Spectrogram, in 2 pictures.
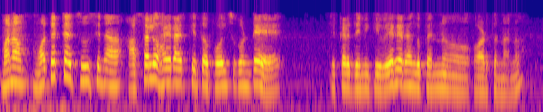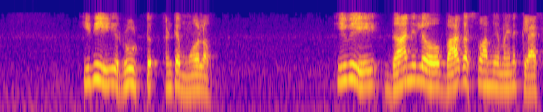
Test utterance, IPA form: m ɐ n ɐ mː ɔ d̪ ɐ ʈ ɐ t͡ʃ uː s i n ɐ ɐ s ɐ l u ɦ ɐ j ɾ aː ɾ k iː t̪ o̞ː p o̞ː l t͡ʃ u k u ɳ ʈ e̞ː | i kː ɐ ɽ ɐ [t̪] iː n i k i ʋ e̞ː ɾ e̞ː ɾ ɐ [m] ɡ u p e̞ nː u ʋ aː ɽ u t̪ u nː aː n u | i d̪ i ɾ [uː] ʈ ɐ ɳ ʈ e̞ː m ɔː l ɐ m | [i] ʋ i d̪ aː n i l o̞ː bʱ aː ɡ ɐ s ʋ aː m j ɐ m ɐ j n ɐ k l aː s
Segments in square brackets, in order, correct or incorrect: incorrect, incorrect, correct, correct

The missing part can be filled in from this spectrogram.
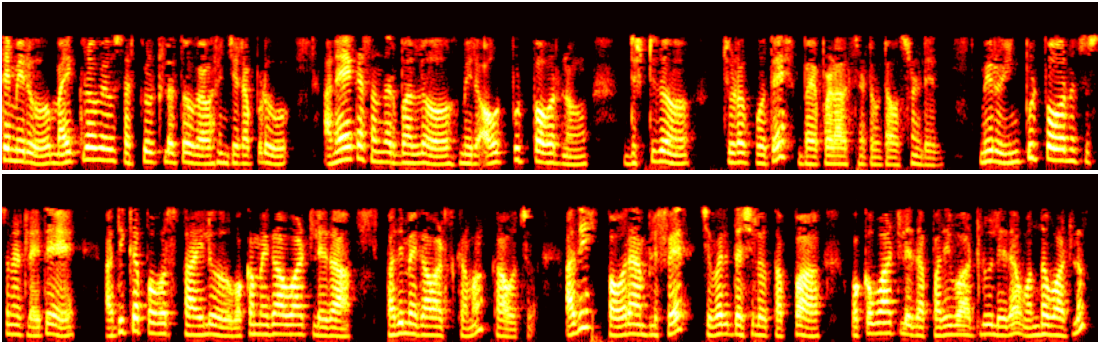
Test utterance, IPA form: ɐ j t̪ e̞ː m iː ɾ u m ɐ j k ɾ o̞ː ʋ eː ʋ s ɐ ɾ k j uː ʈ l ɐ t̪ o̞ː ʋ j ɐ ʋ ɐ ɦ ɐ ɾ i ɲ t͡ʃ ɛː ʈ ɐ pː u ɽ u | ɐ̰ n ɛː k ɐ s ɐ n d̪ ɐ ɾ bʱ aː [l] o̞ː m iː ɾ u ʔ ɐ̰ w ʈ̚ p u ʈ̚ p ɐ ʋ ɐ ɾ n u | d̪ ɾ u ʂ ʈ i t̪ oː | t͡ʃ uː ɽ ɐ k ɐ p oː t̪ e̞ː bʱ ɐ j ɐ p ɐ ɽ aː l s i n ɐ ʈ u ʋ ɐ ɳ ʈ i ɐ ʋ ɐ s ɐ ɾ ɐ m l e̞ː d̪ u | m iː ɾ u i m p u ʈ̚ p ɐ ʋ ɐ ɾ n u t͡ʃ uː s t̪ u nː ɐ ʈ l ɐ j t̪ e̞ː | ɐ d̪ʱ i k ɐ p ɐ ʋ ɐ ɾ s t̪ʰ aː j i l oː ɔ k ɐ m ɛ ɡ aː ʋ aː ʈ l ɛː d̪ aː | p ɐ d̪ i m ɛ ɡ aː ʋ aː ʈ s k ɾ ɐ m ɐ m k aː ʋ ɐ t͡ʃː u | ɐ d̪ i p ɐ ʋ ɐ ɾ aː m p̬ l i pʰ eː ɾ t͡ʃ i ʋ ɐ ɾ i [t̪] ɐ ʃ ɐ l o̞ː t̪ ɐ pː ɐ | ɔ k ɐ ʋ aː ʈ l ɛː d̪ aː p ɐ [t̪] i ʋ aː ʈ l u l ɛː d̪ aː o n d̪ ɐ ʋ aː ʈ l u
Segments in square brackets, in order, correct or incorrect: incorrect, incorrect, incorrect

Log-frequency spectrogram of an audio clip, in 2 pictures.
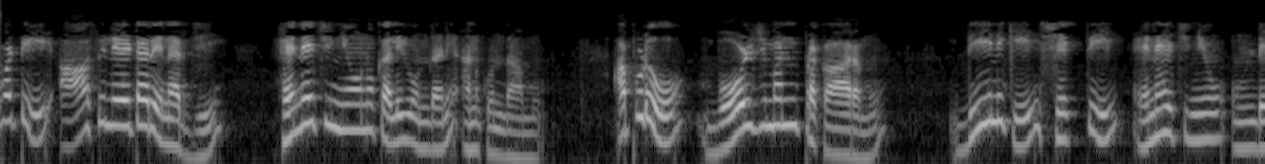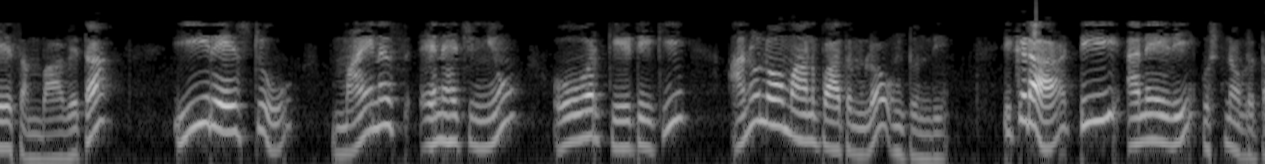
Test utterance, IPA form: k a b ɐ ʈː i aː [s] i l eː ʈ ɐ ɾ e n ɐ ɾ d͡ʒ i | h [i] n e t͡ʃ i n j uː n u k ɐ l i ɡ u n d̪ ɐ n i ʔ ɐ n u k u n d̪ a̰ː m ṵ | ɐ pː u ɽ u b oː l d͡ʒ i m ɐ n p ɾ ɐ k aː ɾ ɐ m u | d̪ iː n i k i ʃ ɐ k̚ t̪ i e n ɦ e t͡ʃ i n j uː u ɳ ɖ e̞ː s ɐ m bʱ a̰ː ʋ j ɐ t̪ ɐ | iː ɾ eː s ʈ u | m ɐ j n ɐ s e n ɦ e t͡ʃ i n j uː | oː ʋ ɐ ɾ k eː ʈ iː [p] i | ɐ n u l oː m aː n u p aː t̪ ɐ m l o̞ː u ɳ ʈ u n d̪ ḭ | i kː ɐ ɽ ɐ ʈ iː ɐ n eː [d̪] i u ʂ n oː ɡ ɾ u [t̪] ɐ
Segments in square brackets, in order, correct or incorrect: correct, incorrect, incorrect, correct, correct

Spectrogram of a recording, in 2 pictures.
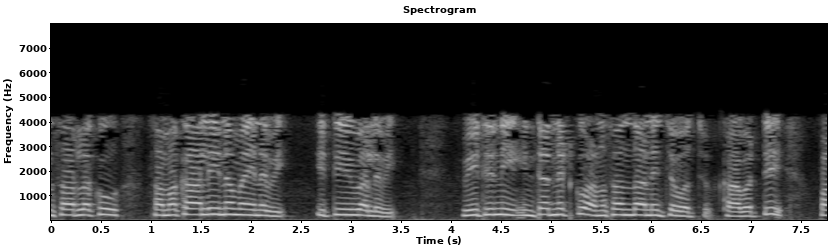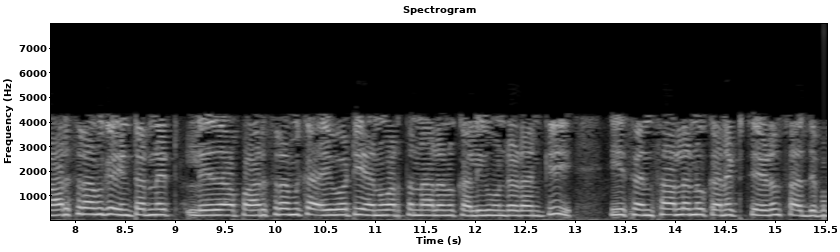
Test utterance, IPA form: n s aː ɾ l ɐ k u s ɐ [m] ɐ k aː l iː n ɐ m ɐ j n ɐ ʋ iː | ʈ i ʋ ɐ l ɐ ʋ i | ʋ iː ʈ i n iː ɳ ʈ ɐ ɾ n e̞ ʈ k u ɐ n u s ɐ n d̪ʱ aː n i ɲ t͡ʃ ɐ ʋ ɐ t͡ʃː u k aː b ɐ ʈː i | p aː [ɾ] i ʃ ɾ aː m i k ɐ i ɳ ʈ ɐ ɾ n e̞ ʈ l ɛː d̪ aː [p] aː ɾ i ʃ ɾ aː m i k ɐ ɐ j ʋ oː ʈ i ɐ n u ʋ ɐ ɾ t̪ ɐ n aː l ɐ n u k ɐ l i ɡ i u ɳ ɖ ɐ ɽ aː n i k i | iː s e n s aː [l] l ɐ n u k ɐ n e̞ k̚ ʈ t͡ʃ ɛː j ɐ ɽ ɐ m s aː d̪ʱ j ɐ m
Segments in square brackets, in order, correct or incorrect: correct, correct, correct, incorrect

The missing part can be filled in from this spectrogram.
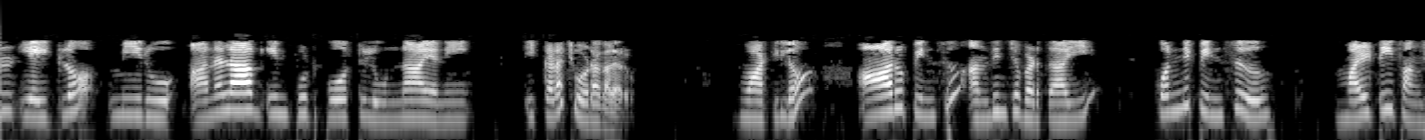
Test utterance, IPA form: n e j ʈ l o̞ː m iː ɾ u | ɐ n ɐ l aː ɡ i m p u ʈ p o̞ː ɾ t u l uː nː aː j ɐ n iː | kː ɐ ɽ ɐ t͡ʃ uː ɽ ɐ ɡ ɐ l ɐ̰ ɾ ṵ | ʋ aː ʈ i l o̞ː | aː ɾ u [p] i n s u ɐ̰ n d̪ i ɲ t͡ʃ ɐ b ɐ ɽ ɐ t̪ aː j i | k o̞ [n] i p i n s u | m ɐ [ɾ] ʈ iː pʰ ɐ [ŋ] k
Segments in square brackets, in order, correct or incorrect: correct, incorrect, incorrect, correct

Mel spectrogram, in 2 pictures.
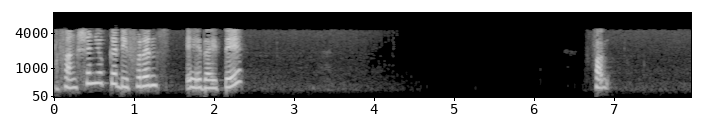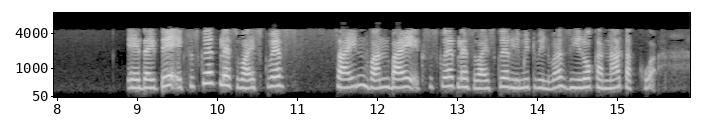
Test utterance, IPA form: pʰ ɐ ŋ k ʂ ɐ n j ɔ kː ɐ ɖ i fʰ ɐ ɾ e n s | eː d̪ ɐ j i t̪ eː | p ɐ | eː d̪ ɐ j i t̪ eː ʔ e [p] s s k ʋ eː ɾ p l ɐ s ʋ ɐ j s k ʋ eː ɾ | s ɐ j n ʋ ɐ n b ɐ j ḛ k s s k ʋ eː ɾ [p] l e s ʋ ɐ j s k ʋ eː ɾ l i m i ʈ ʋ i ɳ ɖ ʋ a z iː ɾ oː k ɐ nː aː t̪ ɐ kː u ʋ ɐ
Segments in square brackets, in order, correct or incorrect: incorrect, correct

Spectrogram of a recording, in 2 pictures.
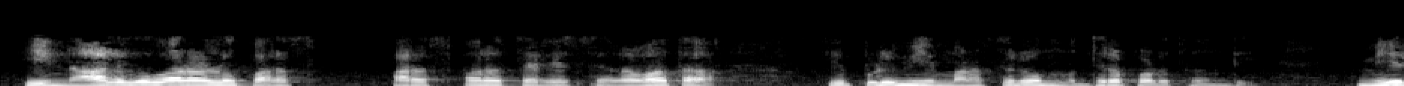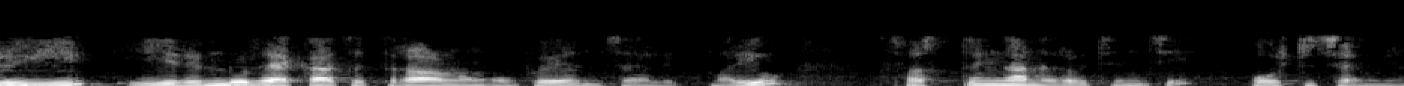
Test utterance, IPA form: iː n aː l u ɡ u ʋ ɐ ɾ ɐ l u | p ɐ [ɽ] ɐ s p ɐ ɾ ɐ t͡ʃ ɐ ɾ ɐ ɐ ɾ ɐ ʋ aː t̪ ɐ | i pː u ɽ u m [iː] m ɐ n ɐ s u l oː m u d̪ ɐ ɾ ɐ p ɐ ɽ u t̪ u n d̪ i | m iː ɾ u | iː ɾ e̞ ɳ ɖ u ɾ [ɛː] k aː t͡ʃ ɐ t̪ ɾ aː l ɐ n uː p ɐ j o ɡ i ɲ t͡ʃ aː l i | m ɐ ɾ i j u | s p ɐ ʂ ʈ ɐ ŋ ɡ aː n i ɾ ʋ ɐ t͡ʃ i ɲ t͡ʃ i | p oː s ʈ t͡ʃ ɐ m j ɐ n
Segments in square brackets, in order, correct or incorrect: incorrect, correct, correct

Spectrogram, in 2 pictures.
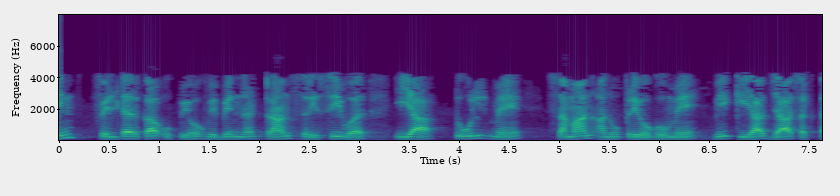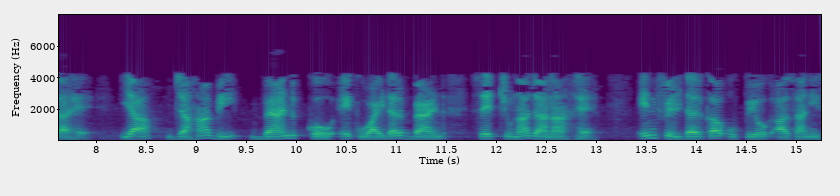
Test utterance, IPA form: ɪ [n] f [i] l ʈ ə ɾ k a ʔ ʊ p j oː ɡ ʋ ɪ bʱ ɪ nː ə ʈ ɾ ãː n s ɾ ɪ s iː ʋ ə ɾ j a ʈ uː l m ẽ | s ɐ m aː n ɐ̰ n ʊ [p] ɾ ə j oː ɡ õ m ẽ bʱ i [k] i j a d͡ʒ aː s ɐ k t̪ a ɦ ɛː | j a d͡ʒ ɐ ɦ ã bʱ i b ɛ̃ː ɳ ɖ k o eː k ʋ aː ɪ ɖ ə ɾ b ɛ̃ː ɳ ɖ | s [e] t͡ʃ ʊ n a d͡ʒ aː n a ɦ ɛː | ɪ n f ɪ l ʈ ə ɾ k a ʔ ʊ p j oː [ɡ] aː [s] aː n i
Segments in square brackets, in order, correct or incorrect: correct, incorrect, correct, correct, correct, correct, correct

